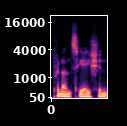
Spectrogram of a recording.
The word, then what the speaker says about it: pronunciation: Notice that it's not spelled with pronounce in the middle, even though the two words are related.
